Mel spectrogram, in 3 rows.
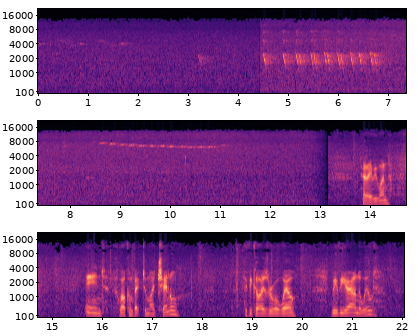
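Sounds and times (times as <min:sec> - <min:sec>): steady background hiss: 0:00.0 - 0:22.0
bird calling sharp notes: 0:04.4 - 0:07.0.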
